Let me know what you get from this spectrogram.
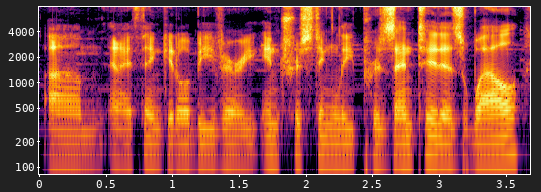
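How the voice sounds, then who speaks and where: A man's voice: deep voice, steady tone, normal speed. A man talking casually to his viewers as an online creator, giving opinions and explanations and sometimes searching for words. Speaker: YouTube creator and storyteller.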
